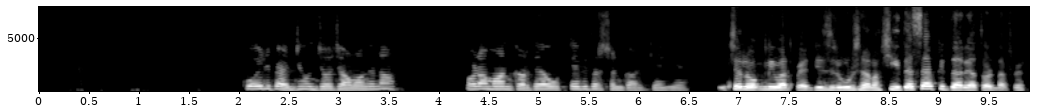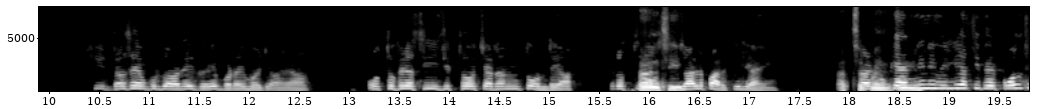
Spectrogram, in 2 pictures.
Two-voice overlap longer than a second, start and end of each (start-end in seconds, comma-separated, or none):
none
